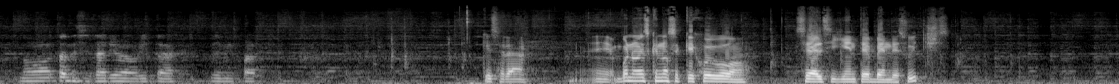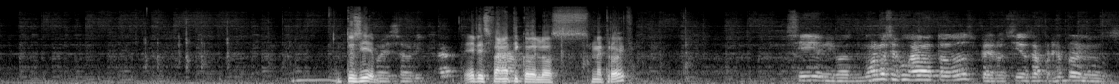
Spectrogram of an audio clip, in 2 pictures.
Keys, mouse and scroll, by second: 1.1 click, 3.9 ctrl+z, 4.6 click, 4.6 f, 9.0 middle click, 9.2 shift+middle click, 9.7 shift+middle click, 9.7-10.4 shift+scroll up 1, 10.4 click, 10.4 middle click, 12.6 f, 12.7 click, 13.2 f, 13.3 click, 13.4 f, 13.6 click, 13.8 middle click, 14.2 click, 15.9 f, 16.0 click, 16.3 middle click, 16.5 f, 16.6 click, 16.8 shift+middle click, 17.1 middle click, 17.2 scroll up 1, 17.3 middle click, 18.9 click, 19.7 f, 19.9 click, 21.3 middle click, 22.0 shift+middle click.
